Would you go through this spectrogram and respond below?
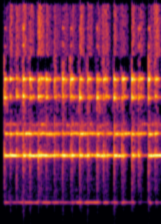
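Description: A bright bell sound effect rings out as the levity bell, a sustained high chime that stays loud and close for about two seconds with no voices over it.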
